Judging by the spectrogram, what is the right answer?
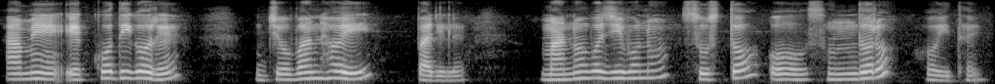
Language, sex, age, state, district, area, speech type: Odia, female, 18-30, Odisha, Mayurbhanj, rural, spontaneous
